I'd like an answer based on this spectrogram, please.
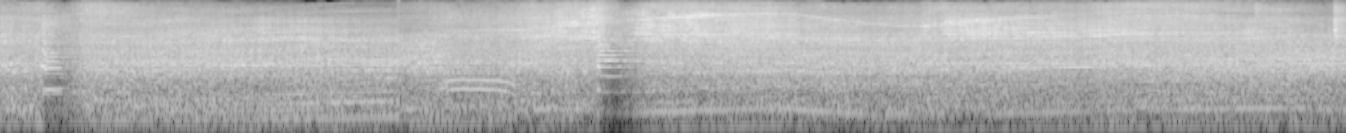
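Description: Diesel semi-trucks hauling shipping containers and cars passing close by in steady, loud traffic, engines running under the tyre noise. A short two-tone toot sounds about four and a half seconds in, and two sharp knocks come near the start and about six seconds in.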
